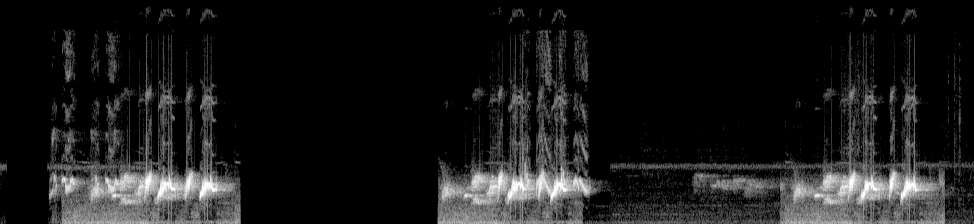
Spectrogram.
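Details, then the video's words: Female red-whiskered bulbul voice, used to stimulate males to sing: three bursts of bright, chirpy, warbled whistles, each about two seconds long, separated by pauses, with a faint thin note before the last burst. "Chào Mào Mái Kích Trống Không Quýt Qiu \Kích Là Hót\Kích Chim Nhà Bạn Luôn Căng Lửa , Chào Mào"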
